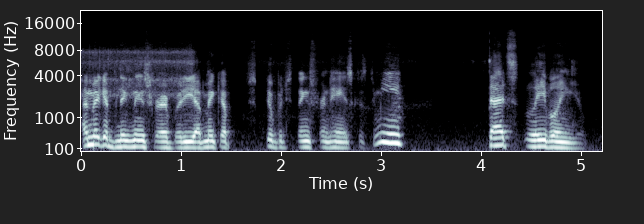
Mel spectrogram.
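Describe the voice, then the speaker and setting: A man talks at a fairly quick pace with a medium pitch and ordinary pitch variation. There is noticeable background noise. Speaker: gaming streamer. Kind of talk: casual chat. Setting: live stream. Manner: fast; loud.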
